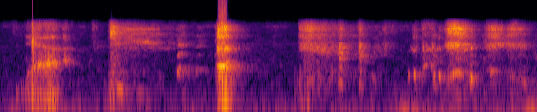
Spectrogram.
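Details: Burping contest between several people: a series of deep, croaking belches with a short sharp burst between them.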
